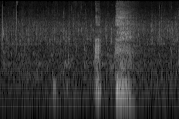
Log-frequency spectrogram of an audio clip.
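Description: Water trickling and dribbling from a backyard water feature, a soft continuous flow with a few brighter splashy bursts, close and fairly quiet with no talk.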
